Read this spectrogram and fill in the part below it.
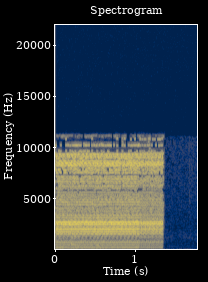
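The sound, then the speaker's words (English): A loud, harsh electronic buzzer blares steadily for just over a second, then cuts off abruptly into silence. “Never did turn that buzzer down, did you”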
